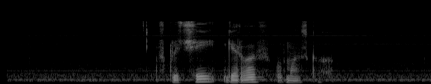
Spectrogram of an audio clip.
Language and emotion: Russian, neutral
